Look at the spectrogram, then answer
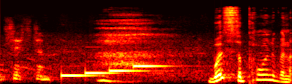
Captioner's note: notification sound; Charlene sighs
